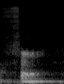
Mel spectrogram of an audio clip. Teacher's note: esse for também ele é bem reduzido, tá? Ele não é um for tão forte assim, ele é um fur.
